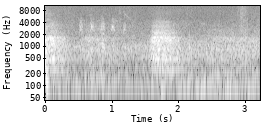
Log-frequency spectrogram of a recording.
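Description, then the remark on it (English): A flock of geese honks over open fields in a loose, overlapping chorus, a burst of calls swelling around the middle before fading back into a steady outdoor hiss. “And I'm uh, on an area of open fields, and here's another flock of, of geese. Oh, there's plenty of them.”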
